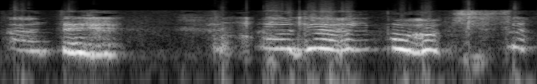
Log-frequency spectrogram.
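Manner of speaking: crying out to her sister, voice breaking; high, slow, tearful calling. Acted. Celeste tearfully calls to her older sister. Reunion with long-lost sister.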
